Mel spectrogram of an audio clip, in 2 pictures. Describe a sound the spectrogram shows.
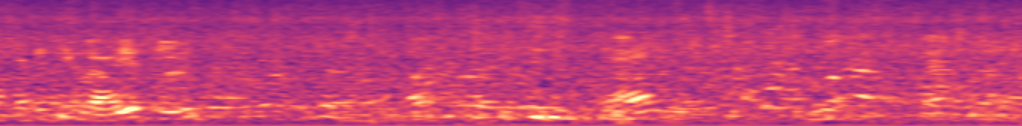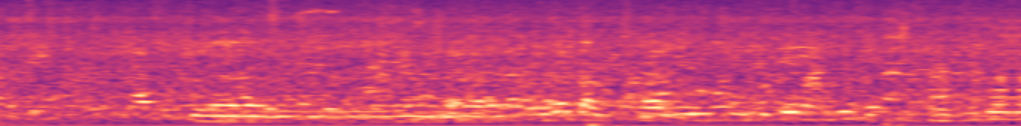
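A crowd of men talk and murmur close by.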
